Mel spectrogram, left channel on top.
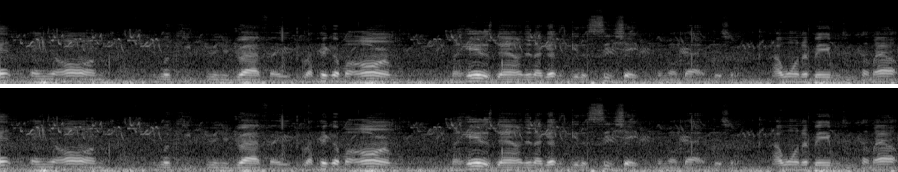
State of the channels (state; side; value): identical; both; correlation 1.00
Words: and your arm will keep you in your drive phase. If I pick up my arm, my head is down, then I got to get a C shape in my back. Listen, I want to be able to come out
